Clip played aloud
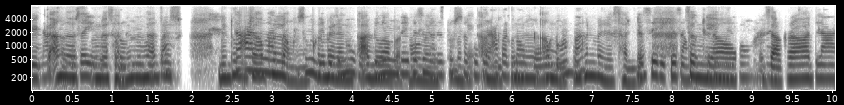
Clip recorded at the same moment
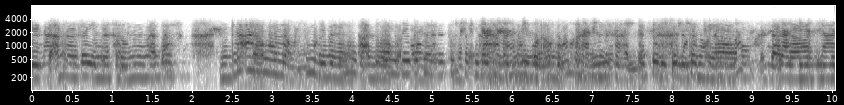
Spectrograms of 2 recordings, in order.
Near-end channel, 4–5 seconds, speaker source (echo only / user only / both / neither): echo only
